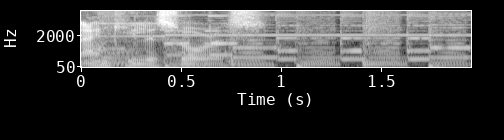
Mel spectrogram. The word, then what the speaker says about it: ankylosaurus: you say that again an key low saw russ how big was an ankylosaurus it was as long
